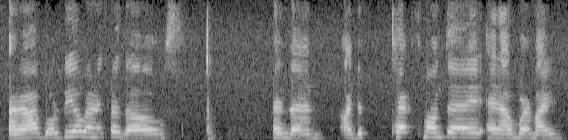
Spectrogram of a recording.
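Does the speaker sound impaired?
Yes: Down syndrome.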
